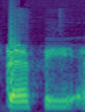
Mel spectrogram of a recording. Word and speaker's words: Stefie: It's at Steffi, S-T-E-F-I-E, Sales, S-A-I-L-S.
